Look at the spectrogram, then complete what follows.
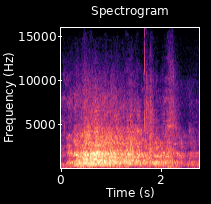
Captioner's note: laughter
